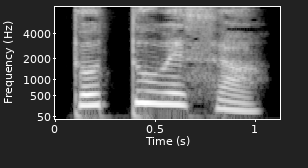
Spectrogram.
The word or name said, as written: ತೊತ್ತುವೆಸ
